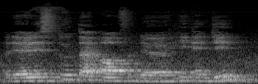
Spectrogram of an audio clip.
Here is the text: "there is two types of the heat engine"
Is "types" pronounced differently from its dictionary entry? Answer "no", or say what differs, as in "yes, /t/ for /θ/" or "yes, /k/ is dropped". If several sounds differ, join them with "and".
yes, /s/ is dropped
